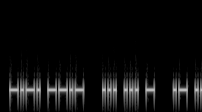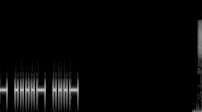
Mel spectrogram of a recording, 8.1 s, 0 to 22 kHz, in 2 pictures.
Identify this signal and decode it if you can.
Morse code, heard as a keyed tone, about 22 wpm, 700 Hz. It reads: CQ SST AA4V
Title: K1USN SST QSO Practice - 22wpm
